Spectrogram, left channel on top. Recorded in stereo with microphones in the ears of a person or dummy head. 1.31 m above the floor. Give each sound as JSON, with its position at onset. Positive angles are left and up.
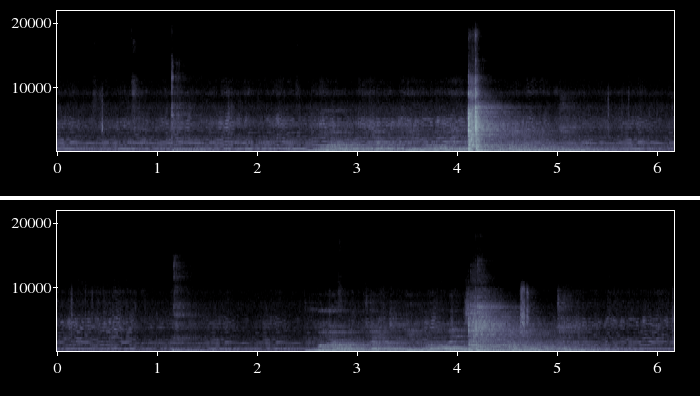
{"t": 1.1, "sound": "a thud", "side_deg": 65, "distance_m": 2.0}
{"t": 2.5, "sound": "a man speaking", "side_deg": -60, "distance_m": 3.0}
{"t": 4.1, "sound": "a door slam", "side_deg": 45, "distance_m": 0.7}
